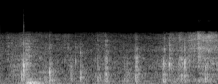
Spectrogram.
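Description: Rushing outdoor noise with many scattered clicks, heard through a security camera's narrow-band microphone, with a dull low thud about a third of a second in.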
